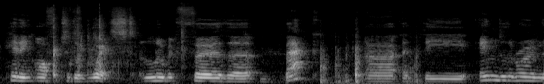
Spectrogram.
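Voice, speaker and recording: A man with an Australian accent narrating a tabletop game as dungeon master, descriptive with many ums. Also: a little high. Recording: echoey room, distant mic, faint noise.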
